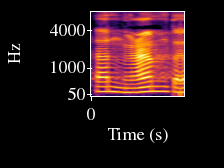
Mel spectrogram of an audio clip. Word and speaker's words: أنعمت: সিরাতাল্লাযীনা আনআমতা, এখানে আইন গলার মধ্যে হালকা চাপ দিয়ে উচ্চারণ করতে হবে।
